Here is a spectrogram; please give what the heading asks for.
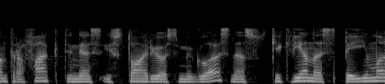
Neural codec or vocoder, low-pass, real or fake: none; 5.4 kHz; real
